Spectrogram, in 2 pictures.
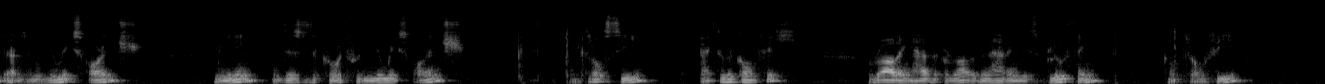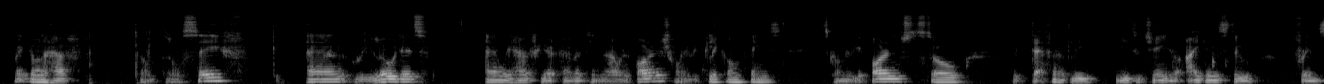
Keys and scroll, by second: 5.7 ctrl+c, 11.7 ctrl+v, 14.6 ctrl+s, 17.3 shift+super+r.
